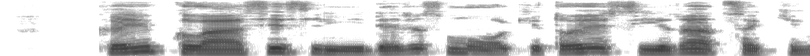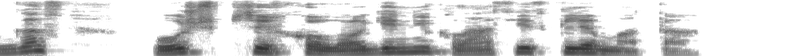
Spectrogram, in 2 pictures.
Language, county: Lithuanian, Kaunas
